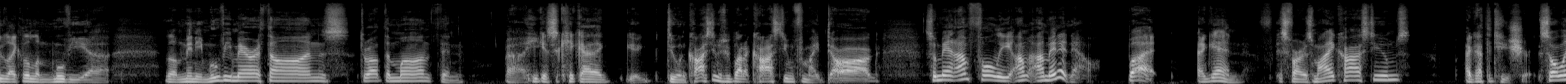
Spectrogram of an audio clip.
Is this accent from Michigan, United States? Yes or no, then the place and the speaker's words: no; Massachusetts, United States; I'm not from Texas. I'm from Massachusetts.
